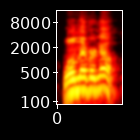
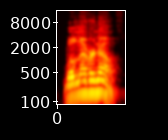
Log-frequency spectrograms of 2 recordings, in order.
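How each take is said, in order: First: A loud jab, we'll never know; loud sarcastic exclaim. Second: Said in the usual way. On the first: Real, not acted. Commentator scoffs loudly at the missing evidence. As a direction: punch it out loud and mocking.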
